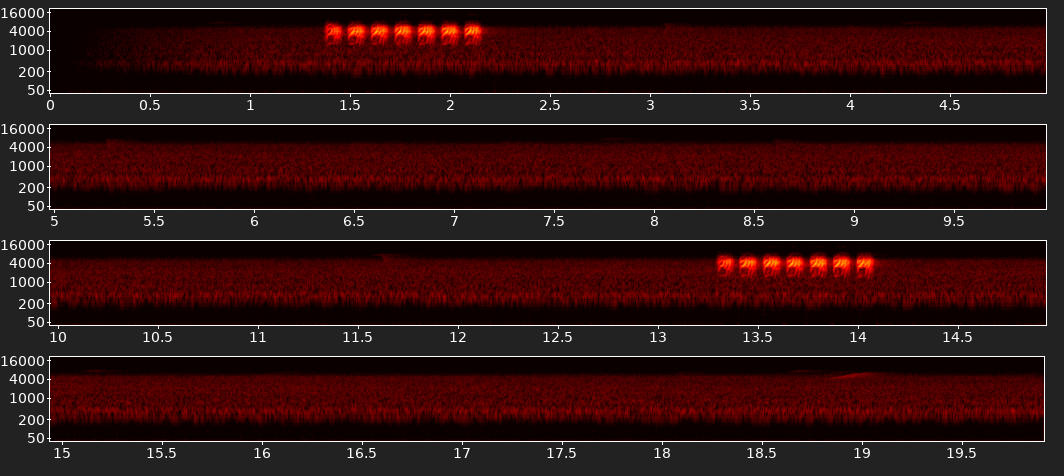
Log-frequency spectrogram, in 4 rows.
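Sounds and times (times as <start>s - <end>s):
long quiet hiss: 0.1s - 19.9s
chestnut-bellied euphonia calling with harsh metallic rattle: 1.4s - 2.2s, 13.3s - 14.1s.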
